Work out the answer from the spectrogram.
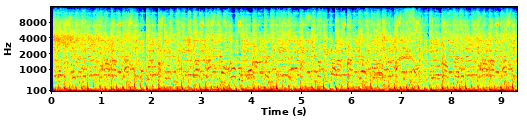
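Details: Loud, dense electronic dance music with a heavy bass beat throughout and no animal sounds.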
